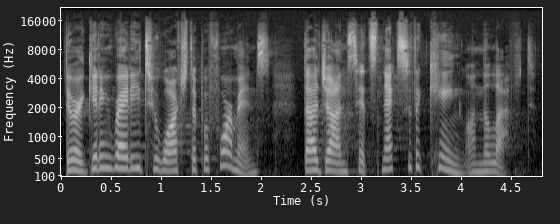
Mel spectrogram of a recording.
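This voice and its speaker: Female narrator for a play reading: scripted stage directions, higher-than-average pitch. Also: lively intonation, fairly quick.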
